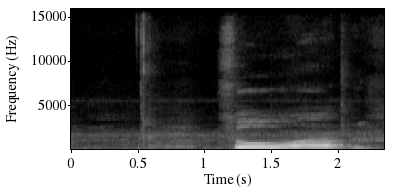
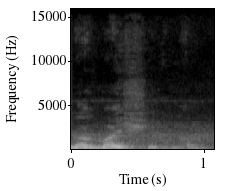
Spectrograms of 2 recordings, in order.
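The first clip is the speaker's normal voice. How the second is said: ordinary talk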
